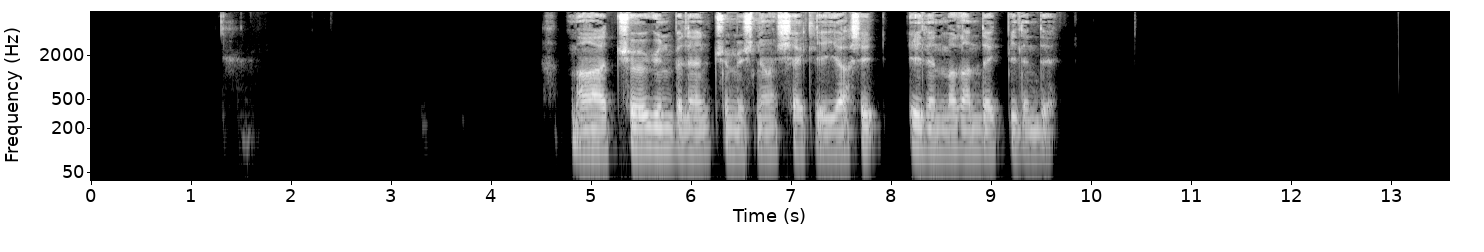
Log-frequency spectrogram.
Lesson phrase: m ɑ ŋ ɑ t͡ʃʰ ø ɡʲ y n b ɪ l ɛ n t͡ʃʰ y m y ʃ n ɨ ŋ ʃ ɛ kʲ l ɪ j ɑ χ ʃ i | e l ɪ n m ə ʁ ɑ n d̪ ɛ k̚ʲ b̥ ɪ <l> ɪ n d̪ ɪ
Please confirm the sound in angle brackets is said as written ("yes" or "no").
yes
